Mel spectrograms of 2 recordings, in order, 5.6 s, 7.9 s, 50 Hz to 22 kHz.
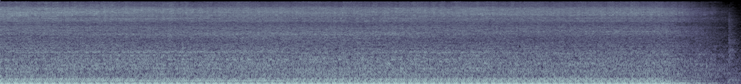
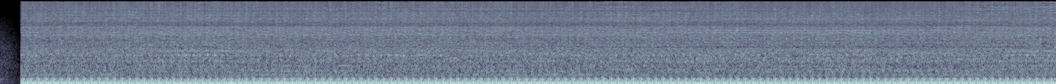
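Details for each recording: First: Warmed-up 1974 Honda CB550 four-cylinder before synchronization, with gauge readings all different: a slightly lumpy, uneven idle that ends in shutoff; the carbs pull unequally and need balancing. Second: 1974 Honda CB550 after static timing, cam chain and valve adjustment and carburetor synchronization; steady even low idle with a smooth regular beat, no misses or hunting; normal idle.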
